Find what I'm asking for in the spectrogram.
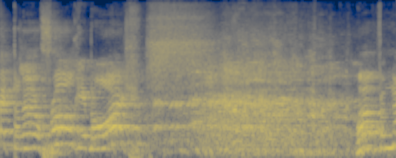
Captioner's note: audience laughing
